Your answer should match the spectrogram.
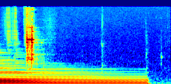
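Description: An open A string note is plucked on a bass guitar with a bright attack, sustaining evenly for about three seconds before being muted, with no voices.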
